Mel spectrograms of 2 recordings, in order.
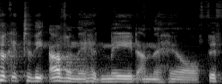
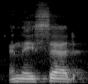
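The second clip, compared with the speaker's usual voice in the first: plain reading voice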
